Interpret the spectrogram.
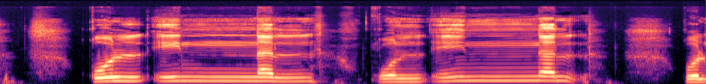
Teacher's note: قاف کو موٹا کریں گے، لام کے سامنے لانا ہے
